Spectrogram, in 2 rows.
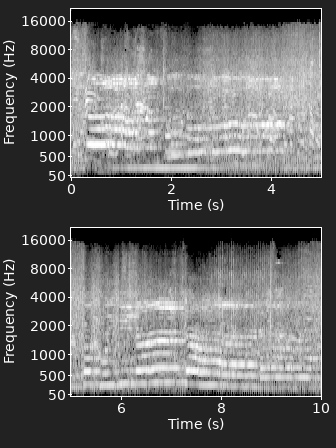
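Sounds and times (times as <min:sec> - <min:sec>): person singing long notes: 0:00.0 - 0:04.4, 0:05.2 - 0:10.0
crowd voices: 0:00.0 - 0:10.0
motorcycle engine running: 0:00.0 - 0:10.0.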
